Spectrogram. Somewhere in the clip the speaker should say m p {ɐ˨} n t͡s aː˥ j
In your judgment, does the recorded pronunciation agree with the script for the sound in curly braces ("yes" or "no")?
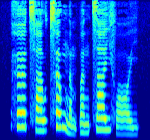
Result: yes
